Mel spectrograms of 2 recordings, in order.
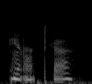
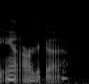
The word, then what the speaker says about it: Antarctica: I say Antarctica. Like, I know there's a C in there, you guys, but who says it like that?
